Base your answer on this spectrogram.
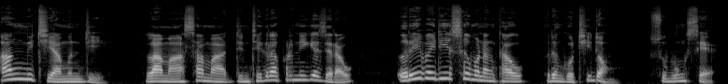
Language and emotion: Bodo, surprised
